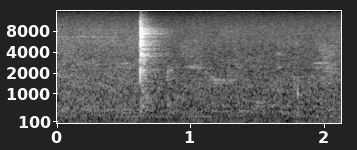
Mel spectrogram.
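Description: Metal tongs clinking once against a stainless steel pan, a short sharp click about half a second in, over a faint steady background.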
